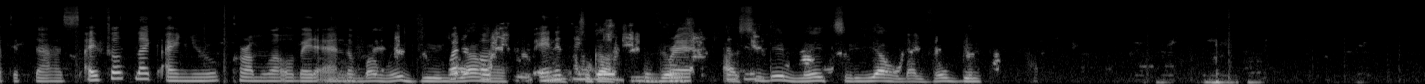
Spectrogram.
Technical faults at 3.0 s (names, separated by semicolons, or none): none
